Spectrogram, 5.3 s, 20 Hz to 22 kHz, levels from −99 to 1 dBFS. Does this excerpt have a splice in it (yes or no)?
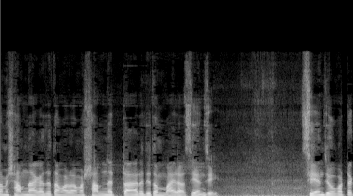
no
